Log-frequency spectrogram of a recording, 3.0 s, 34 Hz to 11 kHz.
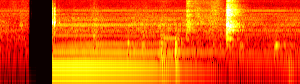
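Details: Fender Bassman 5F6-A tube amp with temperature-dependent crackling/sparks traced to one power tube, after replacing the power tubes: steady low mains hum with no crackling or popping left; healthy.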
